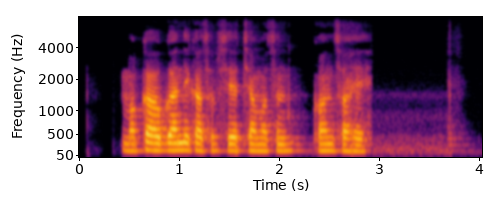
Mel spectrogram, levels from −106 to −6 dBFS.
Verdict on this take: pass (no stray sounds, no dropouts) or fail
pass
